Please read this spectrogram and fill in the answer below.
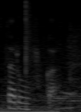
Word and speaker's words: Starówka: Among the locals the Old Town is called "Starówka" (pronounced as Staruvka).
